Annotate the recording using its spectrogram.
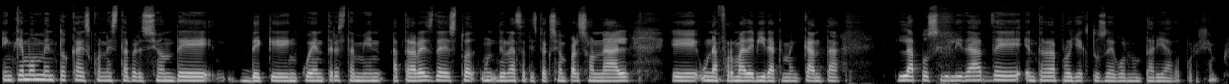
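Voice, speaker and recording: A woman's fairly low, monotone, flat voice at a moderate pace, in a very clean recording with a silent background. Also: dry, close sound with no echo. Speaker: podcast host. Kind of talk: interview, friendly conversation. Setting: studio.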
